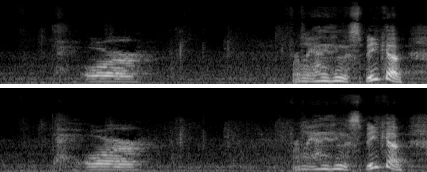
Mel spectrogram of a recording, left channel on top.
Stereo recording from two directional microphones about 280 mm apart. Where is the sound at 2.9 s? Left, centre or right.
Left.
